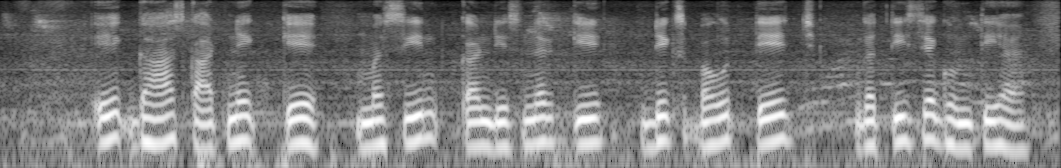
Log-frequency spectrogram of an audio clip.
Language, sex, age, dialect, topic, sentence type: Hindi, male, 25-30, Kanauji Braj Bhasha, agriculture, statement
